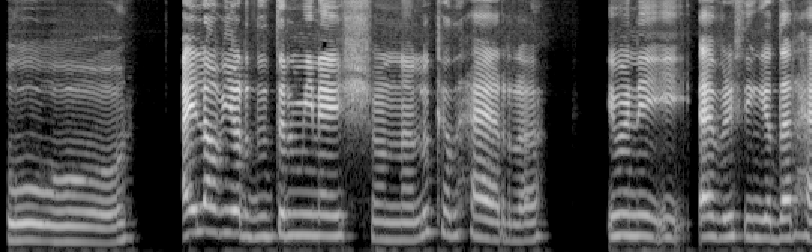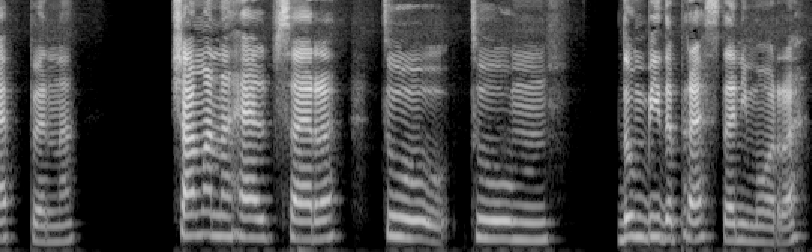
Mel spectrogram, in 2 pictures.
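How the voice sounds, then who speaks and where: Slow, giggly woman streamer. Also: on the high side, clean tone. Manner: slow, giggly and hesitant, with restarts. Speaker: gaming streamer. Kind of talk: reading a story game aloud with commentary.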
